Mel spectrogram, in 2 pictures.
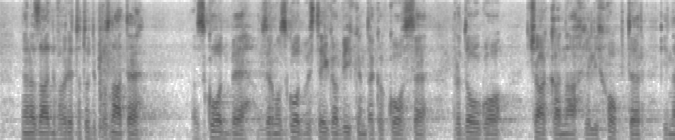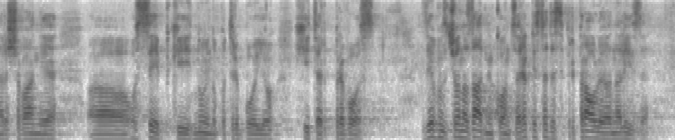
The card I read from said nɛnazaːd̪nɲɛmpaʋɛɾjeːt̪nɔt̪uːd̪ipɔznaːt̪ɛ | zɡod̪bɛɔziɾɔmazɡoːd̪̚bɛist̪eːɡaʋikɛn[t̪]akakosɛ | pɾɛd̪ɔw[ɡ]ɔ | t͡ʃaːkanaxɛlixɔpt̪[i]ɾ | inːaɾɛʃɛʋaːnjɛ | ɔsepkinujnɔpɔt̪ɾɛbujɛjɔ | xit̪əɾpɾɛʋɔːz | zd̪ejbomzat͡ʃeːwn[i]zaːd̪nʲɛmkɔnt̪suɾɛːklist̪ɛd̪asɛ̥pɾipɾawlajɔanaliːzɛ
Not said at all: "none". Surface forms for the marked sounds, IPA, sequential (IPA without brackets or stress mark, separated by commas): d̪, ɡ, ɛ, a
